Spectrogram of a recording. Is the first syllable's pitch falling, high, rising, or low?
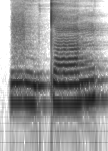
low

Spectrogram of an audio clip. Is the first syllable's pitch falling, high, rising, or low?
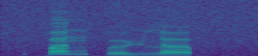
high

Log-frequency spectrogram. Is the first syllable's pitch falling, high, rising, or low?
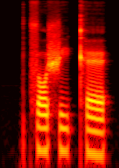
low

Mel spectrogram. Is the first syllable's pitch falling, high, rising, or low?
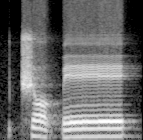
falling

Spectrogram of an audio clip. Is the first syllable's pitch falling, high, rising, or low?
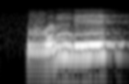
rising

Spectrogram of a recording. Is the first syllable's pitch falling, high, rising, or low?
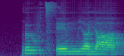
high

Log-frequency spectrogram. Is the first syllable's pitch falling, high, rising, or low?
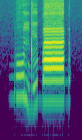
high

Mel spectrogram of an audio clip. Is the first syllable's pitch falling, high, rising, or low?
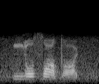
high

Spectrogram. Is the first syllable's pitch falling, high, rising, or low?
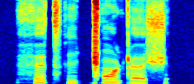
high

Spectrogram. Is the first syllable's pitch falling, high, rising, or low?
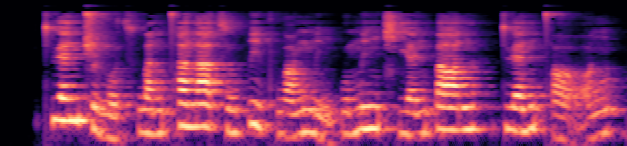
high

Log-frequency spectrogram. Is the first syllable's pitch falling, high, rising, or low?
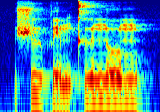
high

